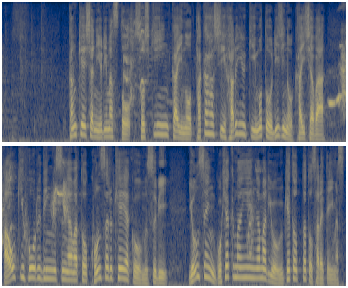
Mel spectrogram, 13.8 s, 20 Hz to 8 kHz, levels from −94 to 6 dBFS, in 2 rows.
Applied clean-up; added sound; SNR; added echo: none; Bird vocalization, bird call, bird song; 14 dB; none.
